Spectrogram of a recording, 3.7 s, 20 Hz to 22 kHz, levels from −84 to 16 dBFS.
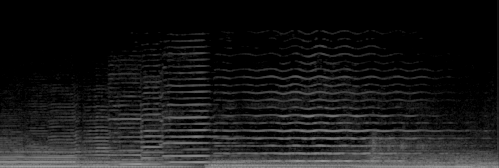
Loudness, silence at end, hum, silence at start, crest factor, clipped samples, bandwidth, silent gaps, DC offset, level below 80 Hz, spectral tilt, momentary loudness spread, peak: -31 LUFS; 0 s; none; 0 s; 12 dB; under 0.1%; 17.5 kHz; none; under 0.1%; -64 dBFS; -4.5 dB/octave; 4 LU; -18 dBFS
